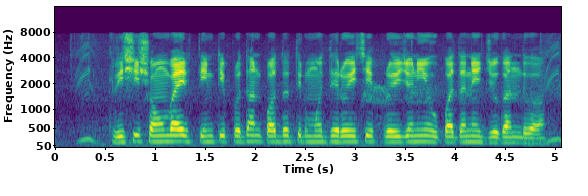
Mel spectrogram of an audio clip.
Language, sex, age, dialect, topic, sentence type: Bengali, male, 18-24, Standard Colloquial, agriculture, statement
